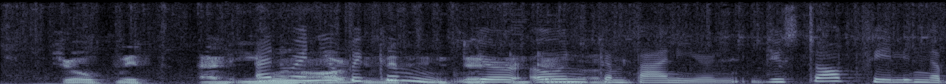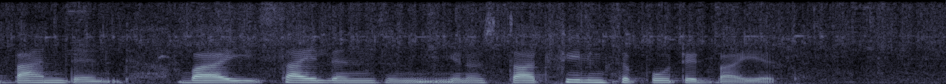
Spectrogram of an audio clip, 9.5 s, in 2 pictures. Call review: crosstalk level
present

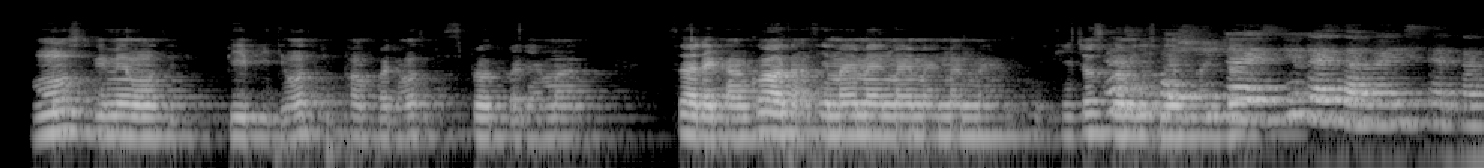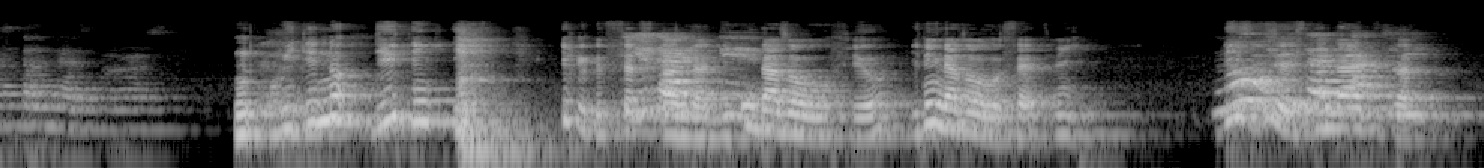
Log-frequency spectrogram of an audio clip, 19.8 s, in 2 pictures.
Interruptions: present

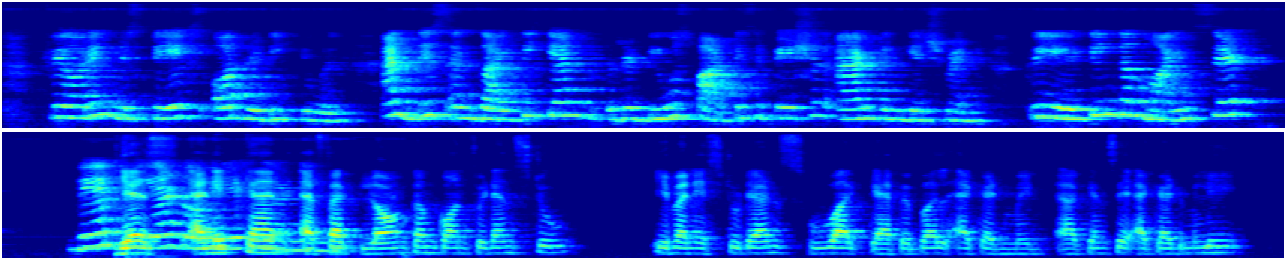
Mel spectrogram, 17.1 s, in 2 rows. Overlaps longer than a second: present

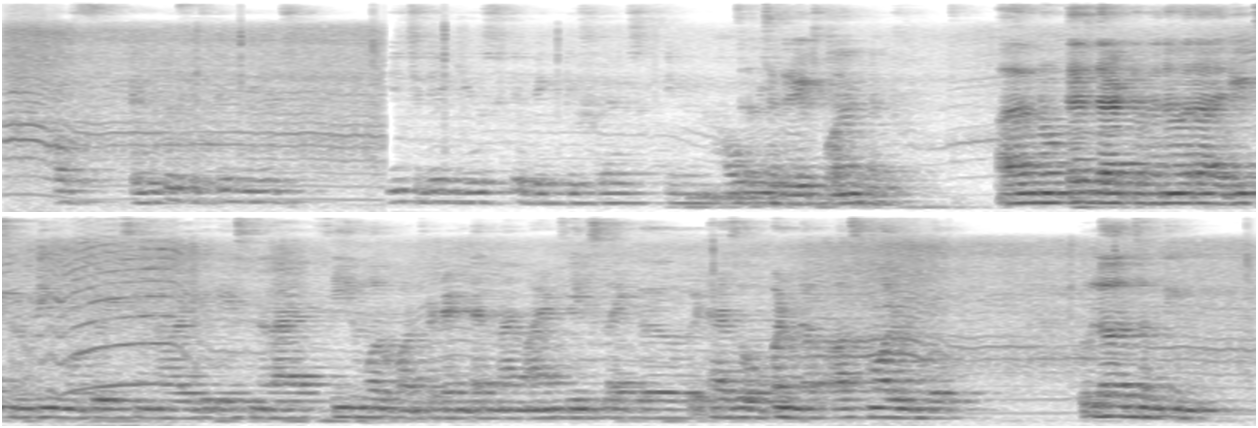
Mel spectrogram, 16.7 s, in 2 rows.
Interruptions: present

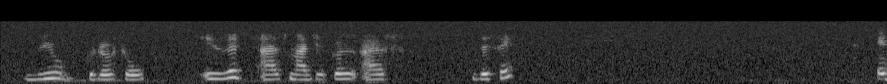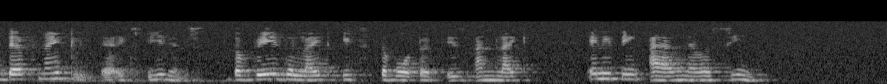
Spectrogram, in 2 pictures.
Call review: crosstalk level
none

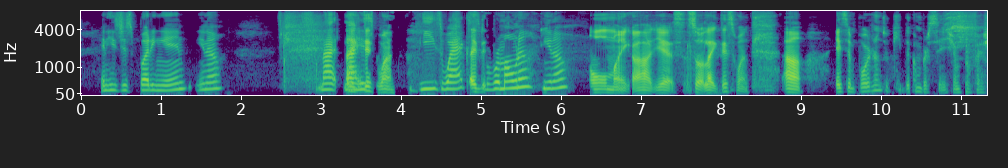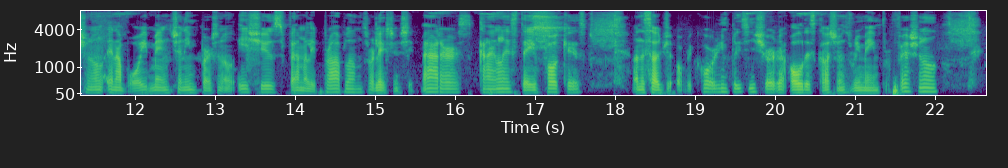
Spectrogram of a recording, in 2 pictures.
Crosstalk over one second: none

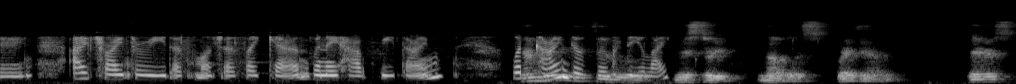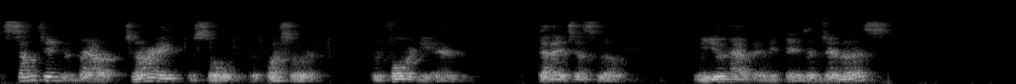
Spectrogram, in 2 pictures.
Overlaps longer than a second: present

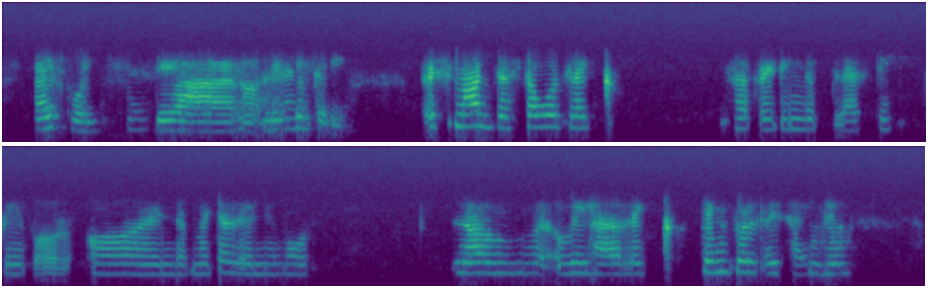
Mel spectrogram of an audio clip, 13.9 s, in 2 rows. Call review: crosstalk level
present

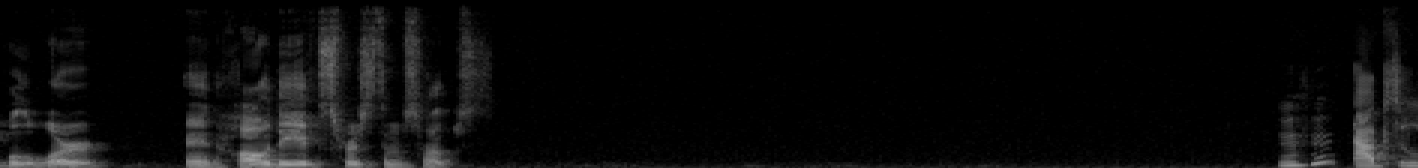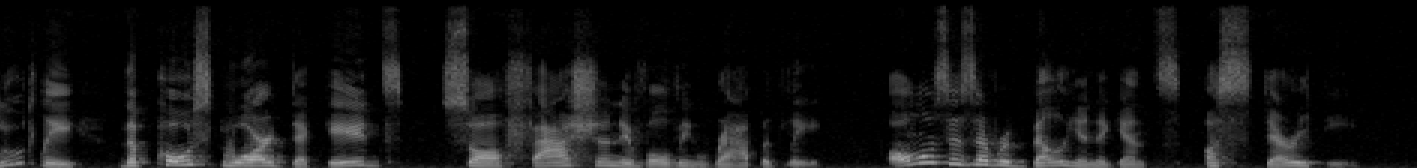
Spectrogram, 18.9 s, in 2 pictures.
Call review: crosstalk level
none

